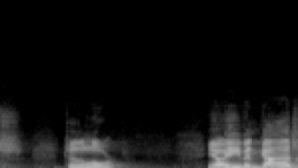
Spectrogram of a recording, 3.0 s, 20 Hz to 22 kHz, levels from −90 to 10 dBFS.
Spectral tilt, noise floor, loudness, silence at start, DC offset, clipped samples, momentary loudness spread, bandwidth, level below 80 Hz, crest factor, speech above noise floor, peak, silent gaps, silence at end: -5.5 dB/octave; -67 dBFS; -23 LUFS; 0 s; under 0.1%; under 0.1%; 13 LU; 7.6 kHz; under -90 dBFS; 18 dB; 45 dB; -6 dBFS; none; 0 s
